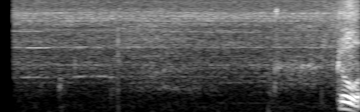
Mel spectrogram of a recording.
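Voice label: "zhuo zi", Mandarin Chinese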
